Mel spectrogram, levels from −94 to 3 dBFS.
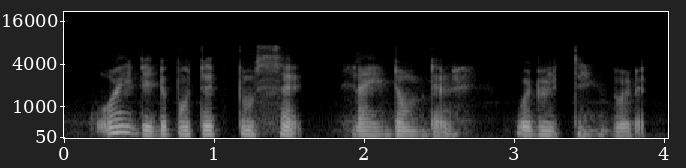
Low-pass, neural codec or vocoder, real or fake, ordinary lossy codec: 7.2 kHz; autoencoder, 22.05 kHz, a latent of 192 numbers a frame, VITS, trained on one speaker; fake; none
